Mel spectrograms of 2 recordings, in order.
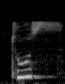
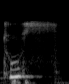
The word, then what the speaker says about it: tous: Mais quand il est pronom, on prononce le S. Exemple, les cours sur l'environnement sont difficiles, mais tous sont passionnants.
